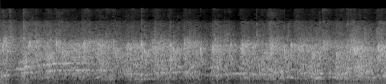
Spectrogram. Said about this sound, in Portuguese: Você pode aplaudir a Jesus?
